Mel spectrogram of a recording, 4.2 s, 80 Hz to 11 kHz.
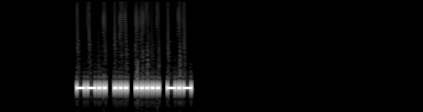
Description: Morse code, heard as a keyed tone, about 46 wpm, 700 Hz. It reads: ZS5K
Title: DXCC-100 Call Signs - 4 Characters - Repeated 3x - 45wpm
